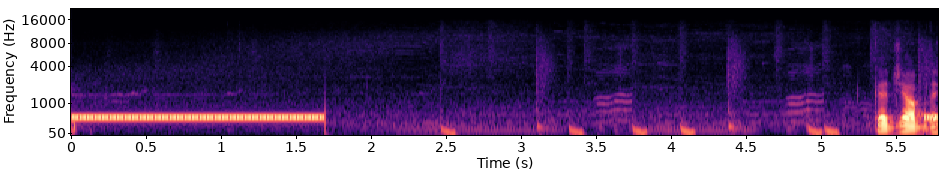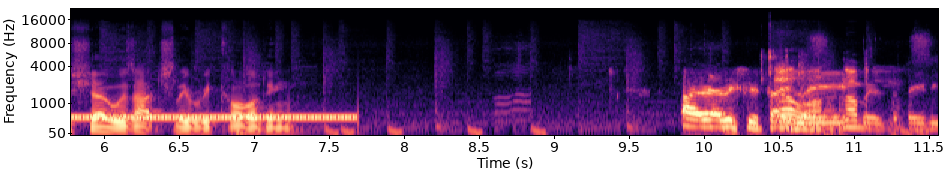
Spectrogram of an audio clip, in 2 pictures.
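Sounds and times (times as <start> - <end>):
telephone tone from an unanswered call: 0.0 - 1.8, 5.6 - 7.7
speech: 5.4 - 7.6, 9.8 - 11.5.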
